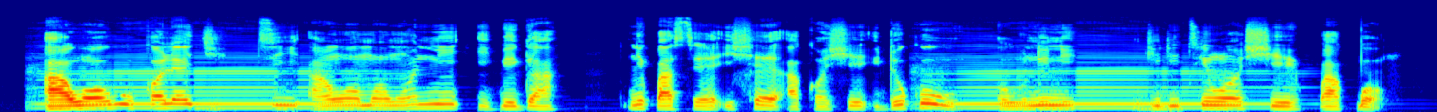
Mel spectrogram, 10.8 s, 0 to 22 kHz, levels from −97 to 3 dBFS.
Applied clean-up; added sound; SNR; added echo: neural mask model RNNoise.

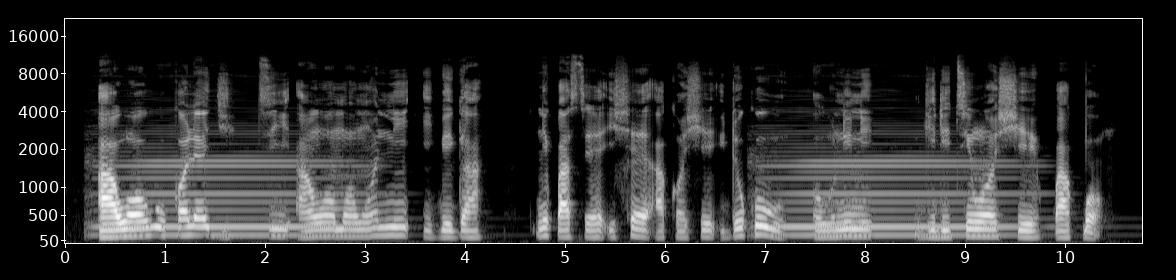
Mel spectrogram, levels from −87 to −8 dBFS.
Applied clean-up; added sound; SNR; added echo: none; Bowed string instrument; 13 dB; none.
